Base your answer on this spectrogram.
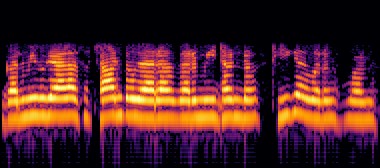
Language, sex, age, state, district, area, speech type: Punjabi, female, 45-60, Punjab, Hoshiarpur, urban, conversation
